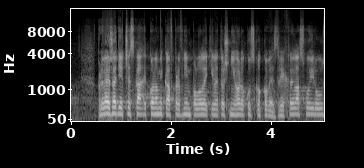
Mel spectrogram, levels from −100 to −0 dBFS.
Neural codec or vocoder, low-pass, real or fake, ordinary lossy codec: autoencoder, 48 kHz, 128 numbers a frame, DAC-VAE, trained on Japanese speech; 14.4 kHz; fake; Opus, 16 kbps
